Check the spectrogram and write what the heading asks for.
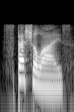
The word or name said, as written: specialize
